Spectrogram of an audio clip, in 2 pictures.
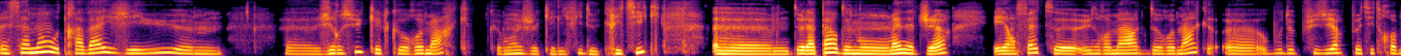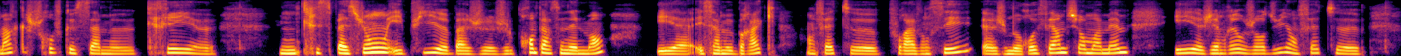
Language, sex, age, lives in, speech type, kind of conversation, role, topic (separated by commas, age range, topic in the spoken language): French, female, 35-39, France, conversation, advice, user, Comment recevoir des critiques sans les prendre personnellement ?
